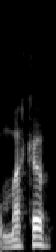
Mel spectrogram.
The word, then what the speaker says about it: Mecca: is a little rusty is it pronounced Mecca or maca um is it I always assumed it was Mecca but is there a is there a different way of pronouncing that are both correct they're both correct okay interesting yeah and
